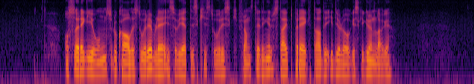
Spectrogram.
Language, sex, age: Norwegian, male, 27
